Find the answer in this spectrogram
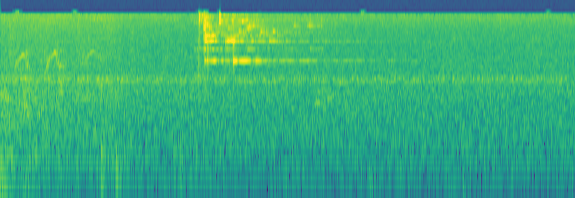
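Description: Quiet outdoor ambience with a faint, steady high tone. About a second and a half in comes a short, bright ringing clink that dies away within about half a second.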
